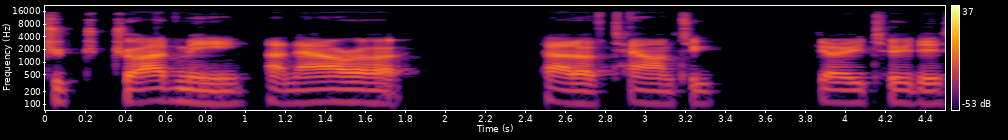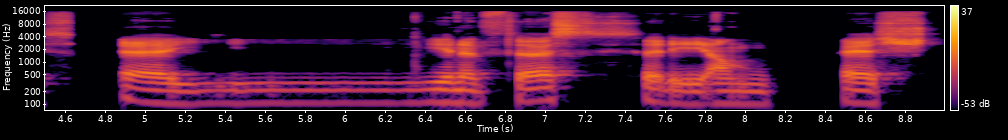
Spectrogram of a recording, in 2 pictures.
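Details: 28-year-old man who has stuttered his whole life, since about age three, real speech; stuttering.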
